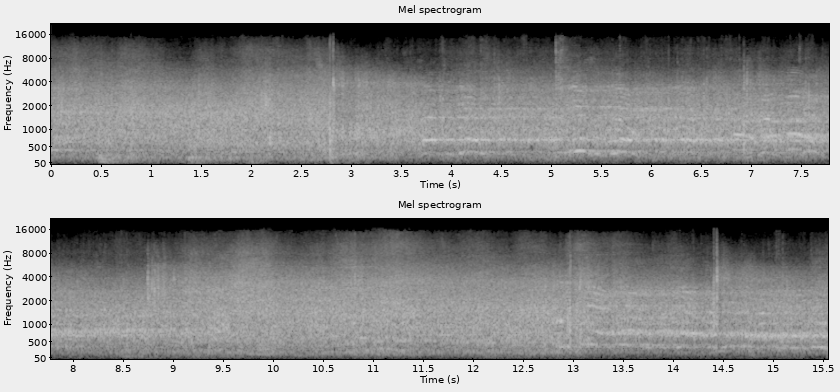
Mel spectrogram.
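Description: Hockey sticks clack against a puck now and then.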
